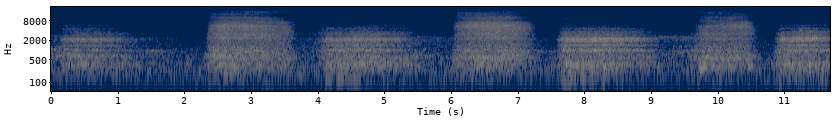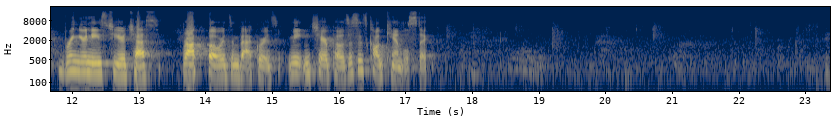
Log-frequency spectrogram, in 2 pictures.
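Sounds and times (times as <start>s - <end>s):
slow deep ujjayi breaths during a yoga session: 0.0s - 12.1s
speech: 11.8s - 17.4s.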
